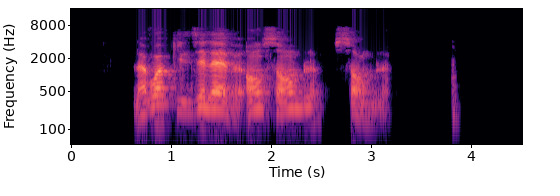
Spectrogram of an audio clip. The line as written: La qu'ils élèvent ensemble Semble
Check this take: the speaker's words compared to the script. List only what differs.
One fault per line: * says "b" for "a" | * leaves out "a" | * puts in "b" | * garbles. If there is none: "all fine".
* puts in "voix"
